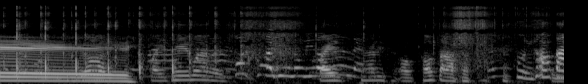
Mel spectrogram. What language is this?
Thai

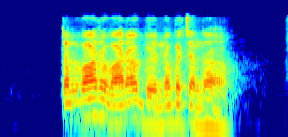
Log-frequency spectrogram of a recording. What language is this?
Sindhi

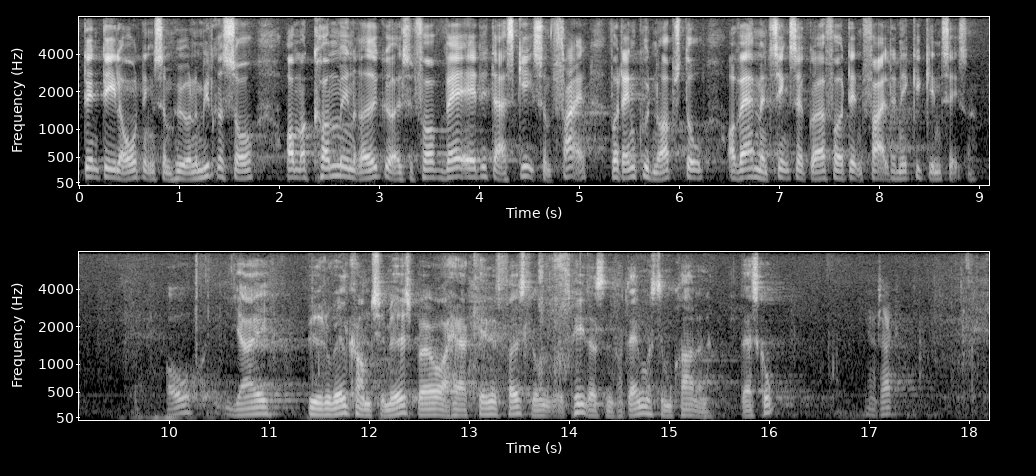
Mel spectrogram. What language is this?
Danish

